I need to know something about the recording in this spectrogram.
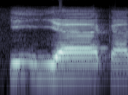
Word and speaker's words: إياك: ইয়াকা নাবুদু ওয়া ইয়াকা নাস্তাঈন। ইহদিনা সিরাতাল মুস্তাকিম। সিরাতাল লাযীনা আন'আমতা আলাইহিম غير المغضوب عليهم ولا الضالين. আমিন। এখানে এরকম হবে, ইয়াকা না'বুদু ওয়া ইয়াকা নাস্তাঈন।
